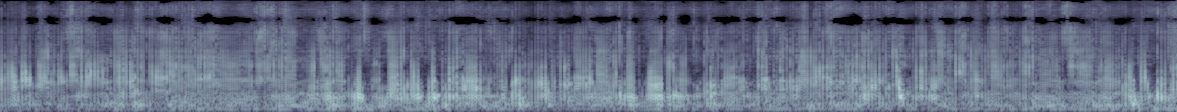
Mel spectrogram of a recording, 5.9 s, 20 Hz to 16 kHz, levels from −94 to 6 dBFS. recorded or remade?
remade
